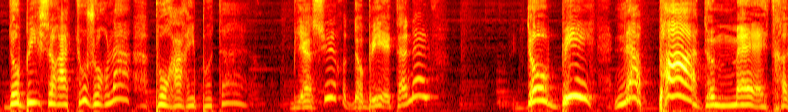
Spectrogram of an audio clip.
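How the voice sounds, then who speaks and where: A man voicing a small, excitable, devoted fantasy house elf, earnest and fawning. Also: very high-pitched, pitched above the performer's own voice, exaggerated voice. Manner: third-person, fawning, earnest.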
